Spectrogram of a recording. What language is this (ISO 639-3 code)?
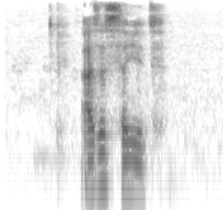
uzb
